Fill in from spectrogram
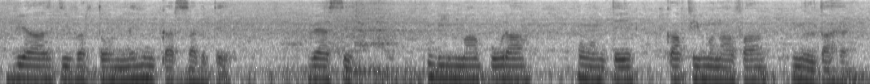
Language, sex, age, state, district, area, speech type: Punjabi, male, 18-30, Punjab, Gurdaspur, urban, spontaneous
